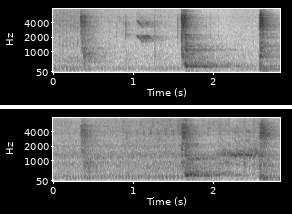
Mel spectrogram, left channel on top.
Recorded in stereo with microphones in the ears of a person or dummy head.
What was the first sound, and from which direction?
Tape being pulled, 40° left (ahead or behind).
